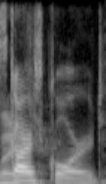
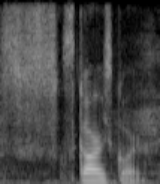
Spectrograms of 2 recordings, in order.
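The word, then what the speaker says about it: Skarsgård: And it's selling scars guard right. It was just pretty like scars gourd. Scars gourd.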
